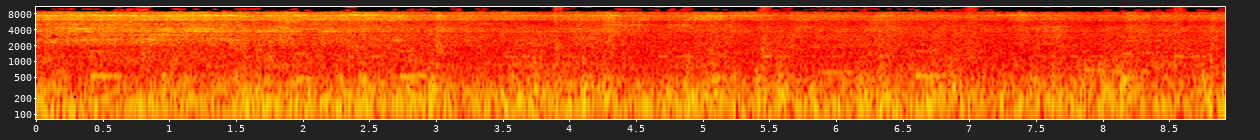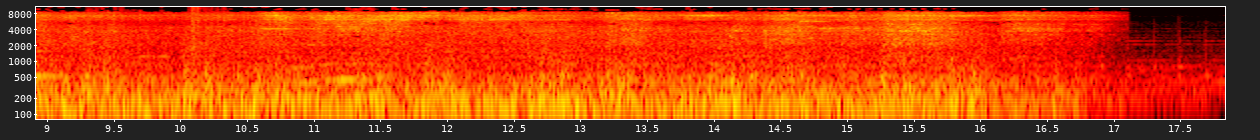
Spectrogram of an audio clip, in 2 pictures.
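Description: Freight train of tank wagons rolling past close by: a steady rumble of steel wheels on rail, with irregular clacks as the wheels cross rail joints and a few brief wheel squeals. It cuts off sharply near the end.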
